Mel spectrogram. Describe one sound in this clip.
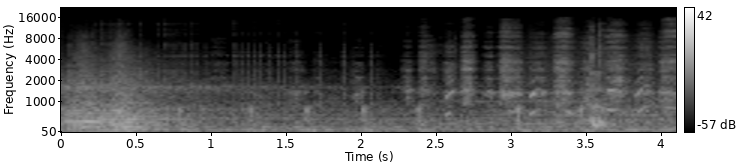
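A young woman gasps in fright close by.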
